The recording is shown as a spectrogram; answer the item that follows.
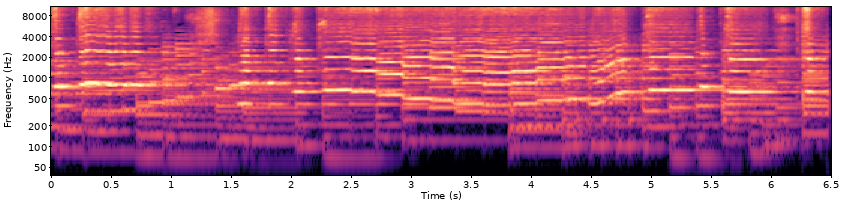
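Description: Flute and piano playing a fast, rhythmic passage of a sonata movement marked Vivace. The flute is played live over a computer-rendered mockup of the piano part. A quick rising run comes a little before the end.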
